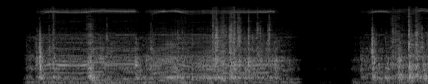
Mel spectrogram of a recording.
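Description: Video cassette recorder mechanism whirring and clicking under a thin, steady high whine, in two spells separated by a brief silence near the end.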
